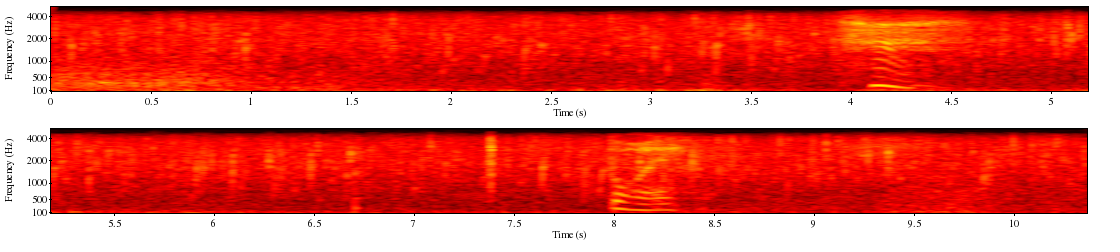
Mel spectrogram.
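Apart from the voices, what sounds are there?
steady rain falling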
